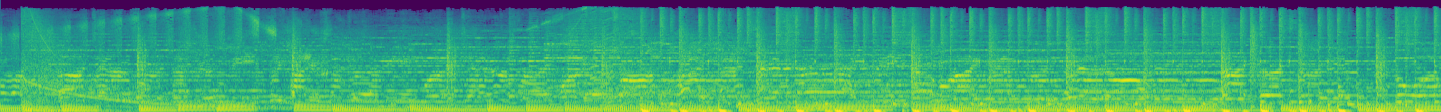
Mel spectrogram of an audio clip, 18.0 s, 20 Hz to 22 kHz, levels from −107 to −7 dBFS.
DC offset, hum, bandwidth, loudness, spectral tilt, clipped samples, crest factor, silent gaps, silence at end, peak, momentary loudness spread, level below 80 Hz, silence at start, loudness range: under 0.1%; none; 17 kHz; -15 LUFS; -5 dB/octave; under 0.1%; 14 dB; none; 0 s; 0 dBFS; 6 LU; -20 dBFS; 0 s; 5 LU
